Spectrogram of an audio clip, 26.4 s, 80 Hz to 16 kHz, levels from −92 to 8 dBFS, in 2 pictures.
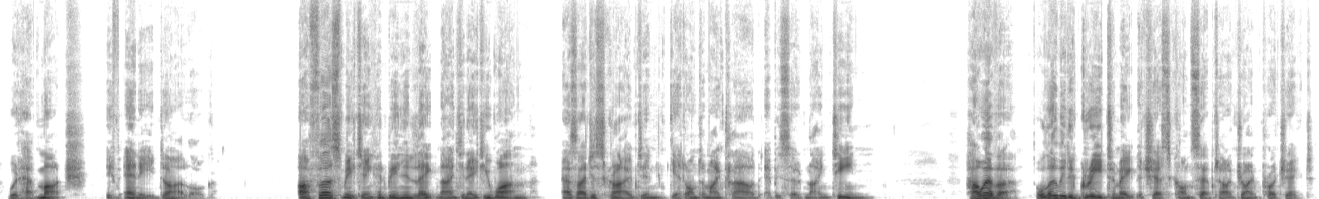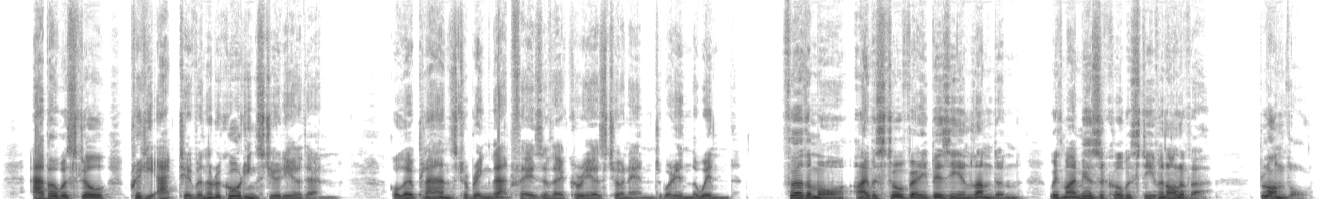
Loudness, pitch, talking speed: -21 LUFS, 130 Hz, 175 wpm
